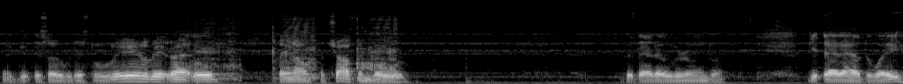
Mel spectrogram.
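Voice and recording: Speaking at a fairly slow pace with long, frequent pauses, a man uses a fairly low voice with a dark, mellow tone, a slightly husky edge and vocal fry. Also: ordinary pitch variation.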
